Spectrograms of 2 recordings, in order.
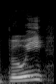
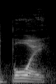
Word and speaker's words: buoy: it up the US there's actually two versions two ways to pronounce it the US version is Bui and the non-us version is boy so I'm from the US I'm gonna call it Bui sorry non-us people but that's the way it goes okay so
